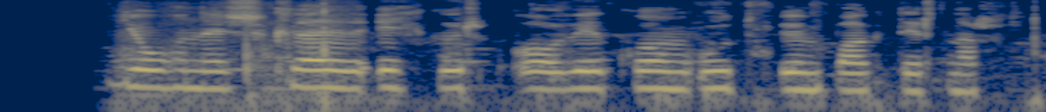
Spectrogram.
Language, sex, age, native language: Icelandic, male, 12, Icelandic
